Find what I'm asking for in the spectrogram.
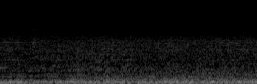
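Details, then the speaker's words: Electric fan after shaft bushing replacement, spins freely by hand, running on low: soft steady motor hum, no clicking or ticking from the shaft; runs smoothly, normal. "So, pakinggan natin kung may lagitik. So, wala, no? So, okay na yung ating electric fan."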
